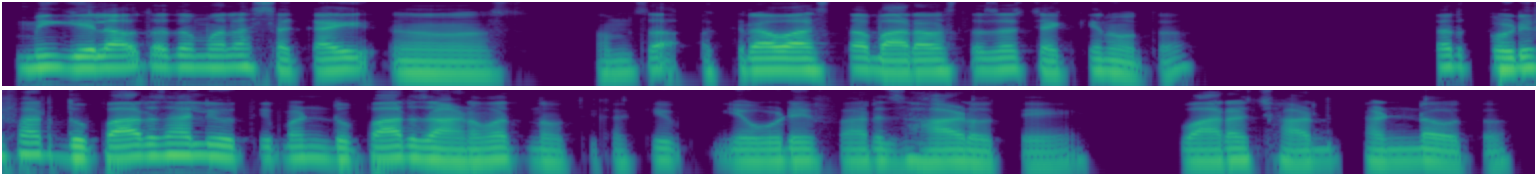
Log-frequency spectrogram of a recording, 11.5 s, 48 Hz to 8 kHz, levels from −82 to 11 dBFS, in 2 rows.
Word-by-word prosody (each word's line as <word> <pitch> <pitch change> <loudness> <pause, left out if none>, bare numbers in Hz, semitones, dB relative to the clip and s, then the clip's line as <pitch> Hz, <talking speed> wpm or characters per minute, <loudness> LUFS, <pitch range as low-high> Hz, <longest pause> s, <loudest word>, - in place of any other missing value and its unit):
मी 150 +2 +3
गेला 145 0 +5
होता - - +1
तर 155 - +2
मला 155 +1 +1
सकाळी 125 -1 0
अ, 115 - -4 0.7
आमचा 110 +1 -4
11 130 +3 0
वाजता 130 +1 +4
12 115 +1 +4
वाजताचा 125 +2 -1
चेक 110 -3 -2
इन 125 - -1
होतं. 110 +2 -4 0.9
तर 155 0 -1
थोडीफार 145 +4 +2
दुपार 130 +2 +4
झाली 150 0 +3
होती 130 -2 -1
पण 130 0 -3
दुपार 125 +2 +2
जाणवत 115 -1 +2
नव्हती 100 -2 -8
का - - -10
की 115 - -4 0.2
एवढे 110 +1 -1
फार 110 0 -3
झाड 105 0 0
होते, 95 -1 -6 0.4
वारं 110 +2 +1
छान 105 -1 -3
थंड 105 +1 -3
होतं. 95 -3 -3
120 Hz, 175 wpm, -24 LUFS, 110-130 Hz, 0.9 s, गेला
